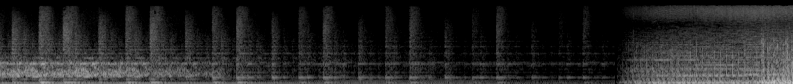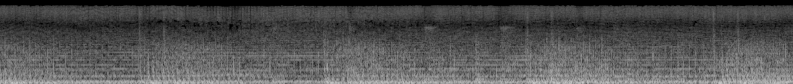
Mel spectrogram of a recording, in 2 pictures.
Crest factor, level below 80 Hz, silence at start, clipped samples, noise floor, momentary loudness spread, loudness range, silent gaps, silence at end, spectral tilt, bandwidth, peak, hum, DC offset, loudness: 16 dB; -30 dBFS; 0 s; under 0.1%; -52 dBFS; 21 LU; 20 LU; none; 0 s; -5 dB/octave; 17 kHz; -8 dBFS; none; under 0.1%; -24 LUFS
